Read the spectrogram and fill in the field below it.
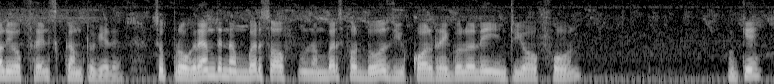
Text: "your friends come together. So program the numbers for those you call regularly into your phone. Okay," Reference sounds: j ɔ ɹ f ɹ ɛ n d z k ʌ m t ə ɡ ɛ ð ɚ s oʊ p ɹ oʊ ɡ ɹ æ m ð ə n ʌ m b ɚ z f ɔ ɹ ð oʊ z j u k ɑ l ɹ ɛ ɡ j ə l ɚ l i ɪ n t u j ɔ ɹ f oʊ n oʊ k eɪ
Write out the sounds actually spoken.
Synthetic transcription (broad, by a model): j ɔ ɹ f ɹ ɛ n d s k ʌ m t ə ɡ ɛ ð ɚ s oʊ p ɹ oʊ ɡ ɹ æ m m ə n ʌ m b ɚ s f ɔ ɹ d oʊ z j u k ɑ l ɹ ɛ ɡ j ə l ɚ l i ɪ n t u j ɔ ɹ f oʊ n oʊ k eɪ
